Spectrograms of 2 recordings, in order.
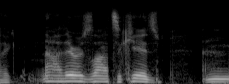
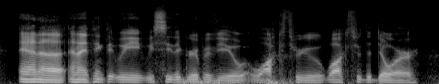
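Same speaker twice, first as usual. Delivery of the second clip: plain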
